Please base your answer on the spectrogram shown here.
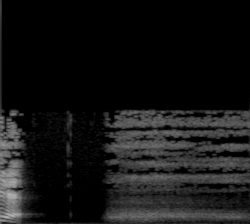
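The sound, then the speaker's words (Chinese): A short vocal burst is followed by one soft, sustained audible breath, from a children's story in which a little bear practises breathing in and out to stop his hiccups. “吸气，呼气， 吸气，呼气。”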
